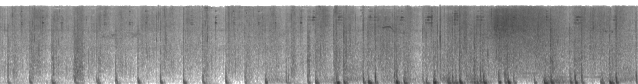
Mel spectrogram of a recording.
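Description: A horse's hooves thud steadily on soft ground, growing heavier.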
